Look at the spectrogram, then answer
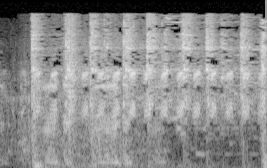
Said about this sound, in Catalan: Si aneu a vora d'un llac i sentiu els cants de les granotes, potser teniu sort i sentiu també els ritmes del tam-tam màgic.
